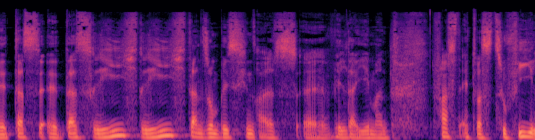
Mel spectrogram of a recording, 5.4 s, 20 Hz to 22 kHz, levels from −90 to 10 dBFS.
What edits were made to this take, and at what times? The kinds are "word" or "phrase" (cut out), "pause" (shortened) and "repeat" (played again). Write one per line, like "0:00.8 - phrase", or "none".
0:01.4 - repeat
0:02.6 - word
0:03.9 - word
